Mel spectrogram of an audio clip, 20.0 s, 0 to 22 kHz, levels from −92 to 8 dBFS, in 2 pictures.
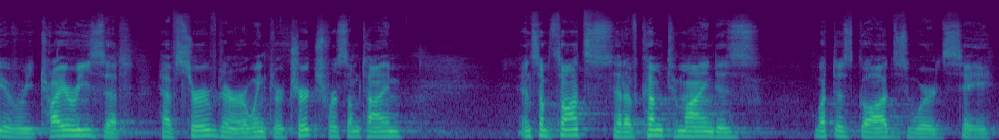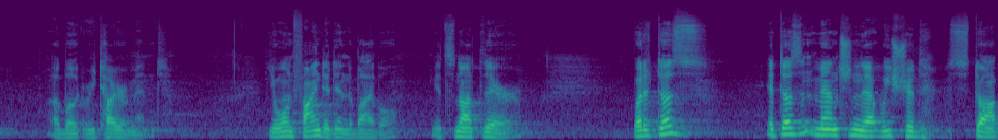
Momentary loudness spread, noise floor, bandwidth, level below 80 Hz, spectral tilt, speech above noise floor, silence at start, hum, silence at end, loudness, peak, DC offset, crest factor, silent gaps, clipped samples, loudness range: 17 LU; -64 dBFS; 13.5 kHz; -74 dBFS; -6.5 dB/octave; 36 dB; 0 s; none; 0 s; -29 LUFS; -6 dBFS; under 0.1%; 24 dB; none; under 0.1%; 7 LU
